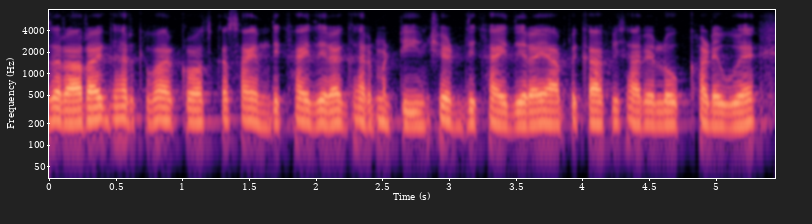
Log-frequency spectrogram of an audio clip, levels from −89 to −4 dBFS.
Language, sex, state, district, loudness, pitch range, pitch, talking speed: Hindi, male, Bihar, Darbhanga, -25 LUFS, 100-110 Hz, 105 Hz, 265 wpm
